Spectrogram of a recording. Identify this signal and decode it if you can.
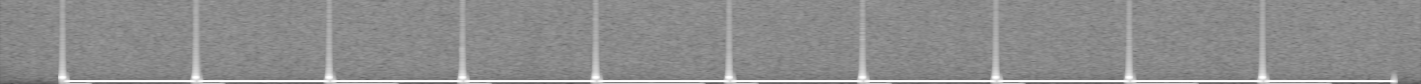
Radio time signal (WWV, Colorado), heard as ticks, one a second.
